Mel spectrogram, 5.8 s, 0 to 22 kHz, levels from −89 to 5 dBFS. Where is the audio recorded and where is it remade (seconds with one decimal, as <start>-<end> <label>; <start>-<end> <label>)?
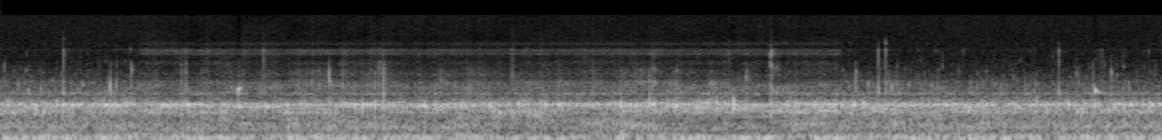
0.0-0.7 recorded; 0.7-4.2 remade; 4.2-5.8 recorded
